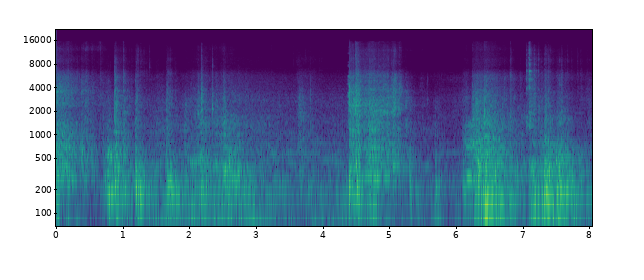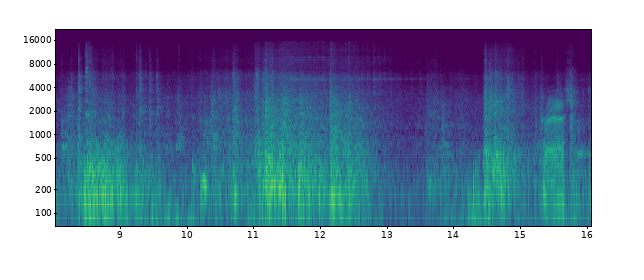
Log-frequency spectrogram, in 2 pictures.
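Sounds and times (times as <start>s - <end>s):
scrap metal scraping and knocking: 6.2s - 16.0s.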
